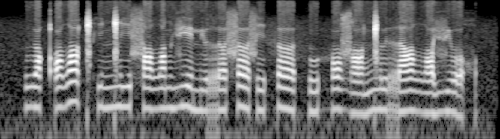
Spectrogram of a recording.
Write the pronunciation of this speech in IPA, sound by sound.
ð u qʼ u ðˤ i ǁʰ i ŋ͡ǁ i s e ðˤ i n vʲ e mʲ o r ʌ s ʌ s i θ ʌ θ u h o zˤ ʌ ŋ͡ǁ ɯ r a ðˤ ɯ vʲ o χ

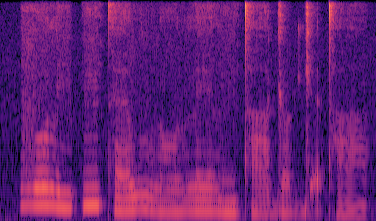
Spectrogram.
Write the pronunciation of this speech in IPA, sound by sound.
v o˦ l i˧ p ĩ˦ t̪ʰ ɛ˨˦ w lː o˨ lː e˧ l ĩ˨ tʰ a˨ ɡʲ ɔ˨ ɖ ɡʲ ɛ̰˦ tʰ a˨

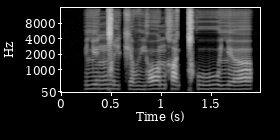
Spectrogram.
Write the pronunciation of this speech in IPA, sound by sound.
lʲ œ ŋ͡ǀ iː t͡ʃ ɐ v j ɔː n χ a ǀʰ uː lʲ ɐː

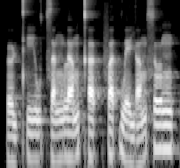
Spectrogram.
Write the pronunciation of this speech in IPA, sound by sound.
ɵ˨˩ ɥ t̪ʰ iː˨ w t͡s ɐ˨˧ ŋ l ɐ˨˥ m kʰ ɐ˨˥ k̚ f ɐ˨˥ t̚ w e˨˩ j ɐ˨˥ m s ʊ˥ ŋ

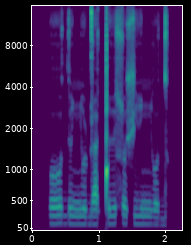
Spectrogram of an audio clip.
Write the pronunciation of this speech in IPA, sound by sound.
o d ɾ ɵ ɲ u ɖ a ǃ ɨ ɬ o ʃ i ɲ o d

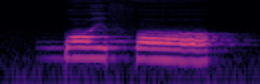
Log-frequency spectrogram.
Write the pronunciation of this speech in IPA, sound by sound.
ɡ͡b ɔ ɪ̯ f ɔ

